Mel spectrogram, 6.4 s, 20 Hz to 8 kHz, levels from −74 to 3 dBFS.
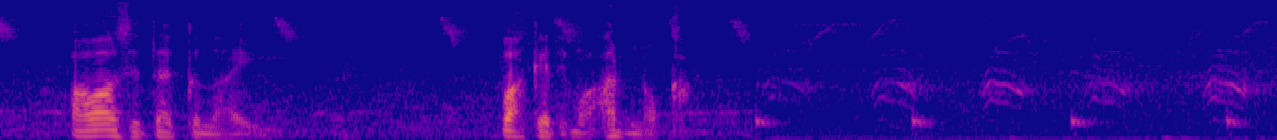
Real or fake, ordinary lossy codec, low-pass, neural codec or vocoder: real; none; none; none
